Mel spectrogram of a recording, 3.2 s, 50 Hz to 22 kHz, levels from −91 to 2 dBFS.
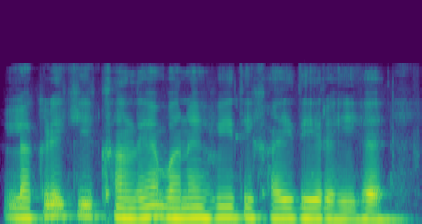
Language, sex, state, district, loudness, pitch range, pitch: Hindi, male, Jharkhand, Ranchi, -14 LUFS, 125-145 Hz, 140 Hz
